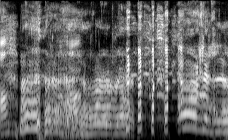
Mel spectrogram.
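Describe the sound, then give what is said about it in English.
A voice imitates someone dying from smoke inhalation: a strained, groaning, sustained vocal tone that breaks into a few choking, sputtering gaps before dragging on again. “That, ladies and gentlemen, the sounds of dying from smoke inhalation.”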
